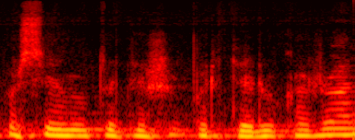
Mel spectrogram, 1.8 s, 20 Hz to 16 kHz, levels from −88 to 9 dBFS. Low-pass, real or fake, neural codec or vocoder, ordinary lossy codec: 14.4 kHz; fake; autoencoder, 48 kHz, 128 numbers a frame, DAC-VAE, trained on Japanese speech; Opus, 32 kbps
